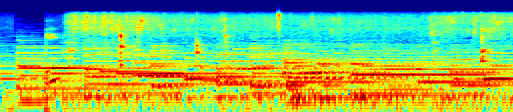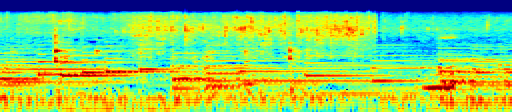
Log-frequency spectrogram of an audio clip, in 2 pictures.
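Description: Chopped ginger dropped into hot oil with chana dal and cumin in a nonstick frying pan, sizzling as a tempering while a spatula stirs and scrapes it. The sizzle starts about half a second in and eases off near the end.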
